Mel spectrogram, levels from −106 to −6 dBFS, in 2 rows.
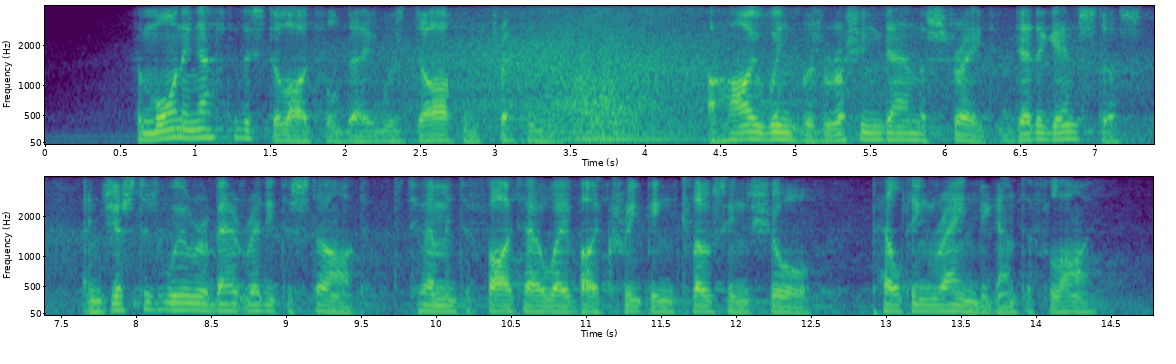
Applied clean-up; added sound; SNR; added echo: none; Car passing by; 13 dB; reverberation time 2.2 s.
